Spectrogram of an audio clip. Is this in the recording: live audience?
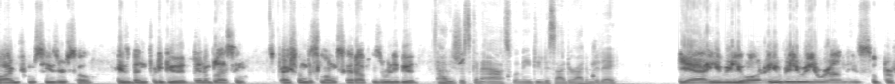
no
